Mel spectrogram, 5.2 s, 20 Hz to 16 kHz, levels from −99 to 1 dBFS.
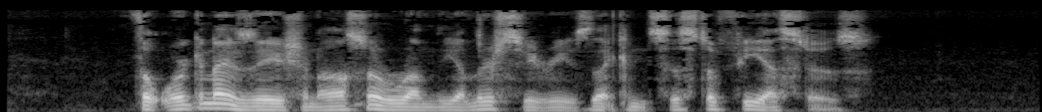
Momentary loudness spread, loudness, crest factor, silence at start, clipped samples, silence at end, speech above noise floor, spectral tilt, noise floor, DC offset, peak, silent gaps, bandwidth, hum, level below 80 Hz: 9 LU; -26 LUFS; 18 dB; 0.65 s; under 0.1%; 0.85 s; 49 dB; -4.5 dB/octave; -75 dBFS; under 0.1%; -10 dBFS; none; 11.5 kHz; none; -56 dBFS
